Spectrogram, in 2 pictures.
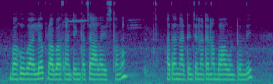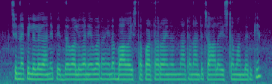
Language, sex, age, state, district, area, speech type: Telugu, female, 30-45, Telangana, Jangaon, rural, spontaneous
